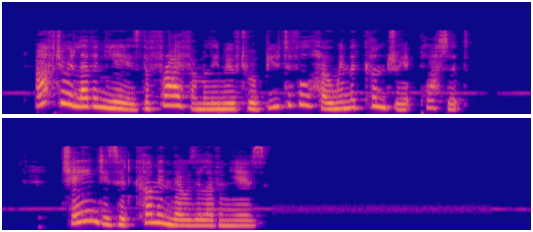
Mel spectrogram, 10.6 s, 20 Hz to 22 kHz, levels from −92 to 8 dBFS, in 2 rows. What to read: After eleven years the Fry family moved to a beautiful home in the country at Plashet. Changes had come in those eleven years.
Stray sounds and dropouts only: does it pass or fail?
pass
